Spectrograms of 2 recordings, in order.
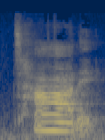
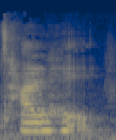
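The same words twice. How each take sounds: First: The h sound is dropped after the l. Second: The h sound is clearly heard after the l. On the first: "it becomes 잘해" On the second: "rather than 잘해"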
